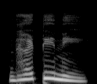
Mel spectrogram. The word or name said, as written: ತಾಡಣ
